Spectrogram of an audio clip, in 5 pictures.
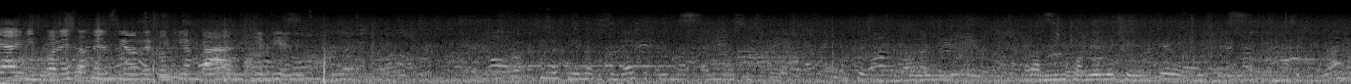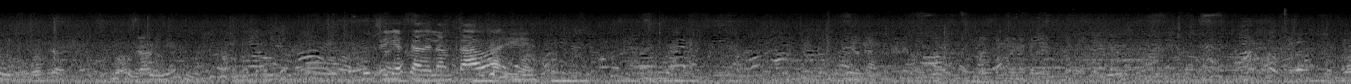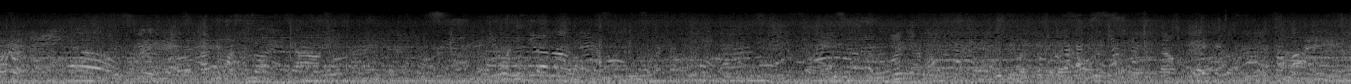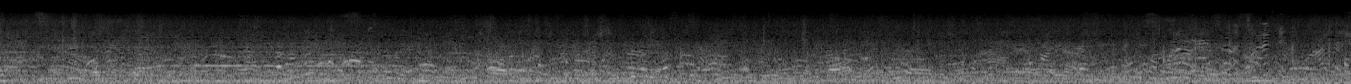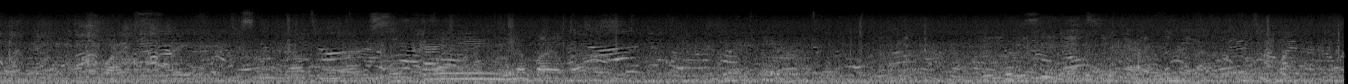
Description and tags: zoo waitinginline
Walking through the Miami Metro Zoo with Olympus DS-40 and Sony ECMDS70P. Waiting in line outside the zoo.
animals, field-recording, zoo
